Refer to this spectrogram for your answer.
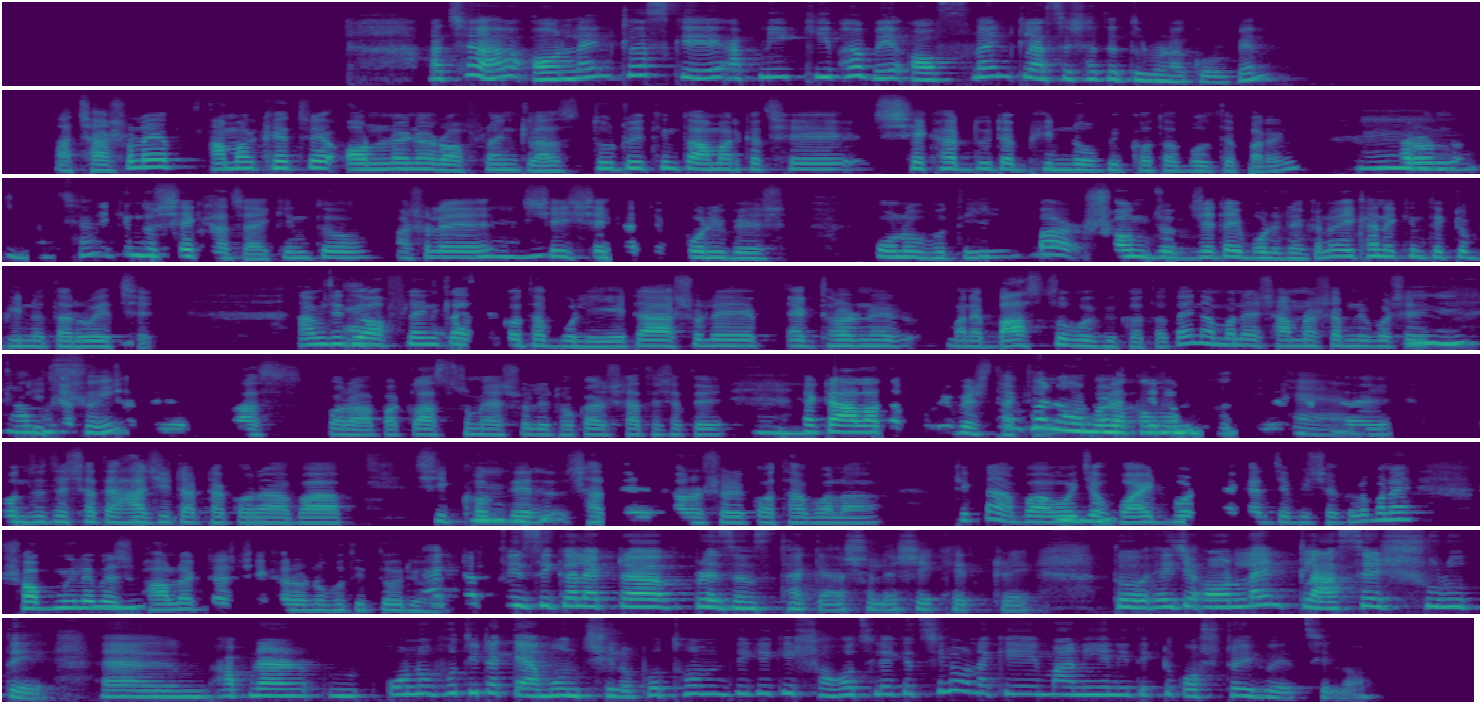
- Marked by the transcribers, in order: static; tapping; distorted speech; tongue click; lip smack; unintelligible speech; in English: "white board"; in English: "physical"; in English: "presence"; other background noise
- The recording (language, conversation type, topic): Bengali, podcast, তুমি অনলাইন ক্লাসকে অফলাইন ক্লাসের সঙ্গে কীভাবে তুলনা করো?
- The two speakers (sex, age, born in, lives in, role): female, 35-39, Bangladesh, Finland, host; male, 25-29, Bangladesh, Bangladesh, guest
